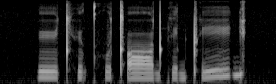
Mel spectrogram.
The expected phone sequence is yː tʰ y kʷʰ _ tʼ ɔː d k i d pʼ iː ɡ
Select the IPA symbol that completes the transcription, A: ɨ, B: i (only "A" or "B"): A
